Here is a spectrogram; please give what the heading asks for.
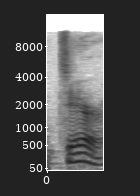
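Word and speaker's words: tear: em pedaços esse verbo ter significa rasgar e é curioso também que se eu mudar pronúncia se eu disser tir significa lágrima mas como verbo né ele vai ter a pronúncia mas aberta tenha sou eu disser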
